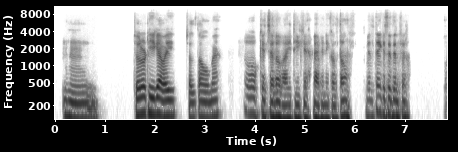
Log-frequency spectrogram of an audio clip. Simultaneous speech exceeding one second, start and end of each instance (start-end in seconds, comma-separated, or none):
none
